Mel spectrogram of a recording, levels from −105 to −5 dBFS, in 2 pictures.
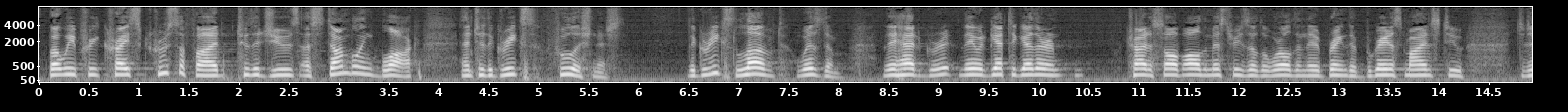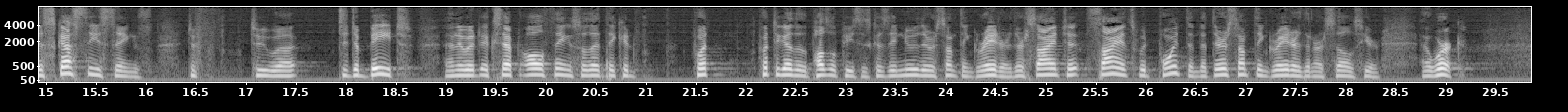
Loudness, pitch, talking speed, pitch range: -21 LUFS, 185 Hz, 185 wpm, 170-200 Hz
